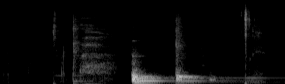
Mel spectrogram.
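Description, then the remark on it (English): Someone takes a drink: a couple of soft sips, then louder gulping swallows and a low throaty breath, with a short click at the end and no talking. “but hold on a second, drink break, drink break.”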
